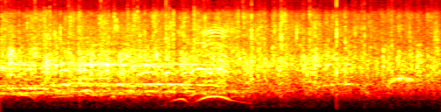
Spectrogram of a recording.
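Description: Steady, loud audience applause fills the whole stretch, a dense wash of clapping with a few cheers and whoops rising briefly above it.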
